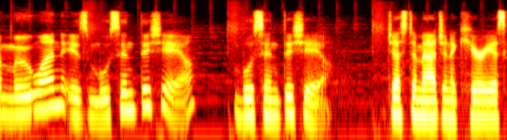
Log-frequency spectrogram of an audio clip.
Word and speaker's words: 무슨: For 무슨, think moose in, like a moose entering a room.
